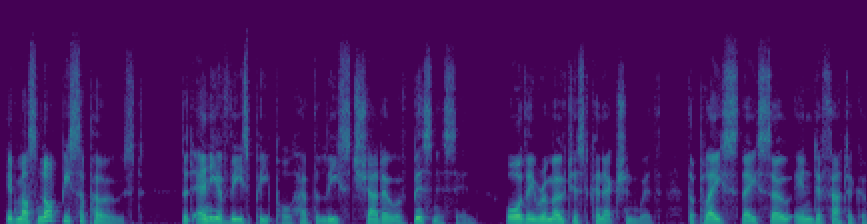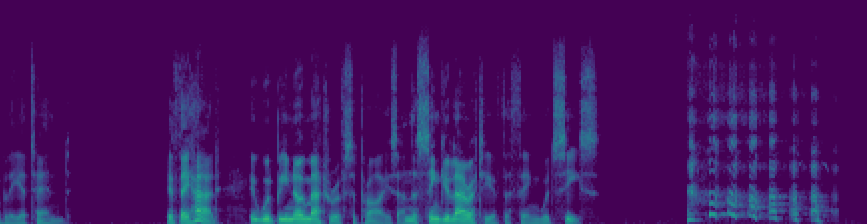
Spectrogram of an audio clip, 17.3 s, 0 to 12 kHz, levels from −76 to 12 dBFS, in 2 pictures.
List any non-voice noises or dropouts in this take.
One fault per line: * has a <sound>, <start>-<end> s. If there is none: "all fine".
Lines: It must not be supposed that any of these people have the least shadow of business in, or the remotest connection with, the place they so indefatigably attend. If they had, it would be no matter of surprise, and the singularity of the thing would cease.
* has a laugh, 15.5-17.1 s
